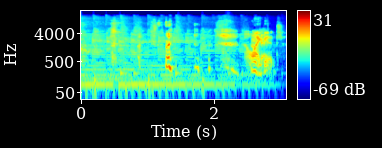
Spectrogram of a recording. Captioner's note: laughs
